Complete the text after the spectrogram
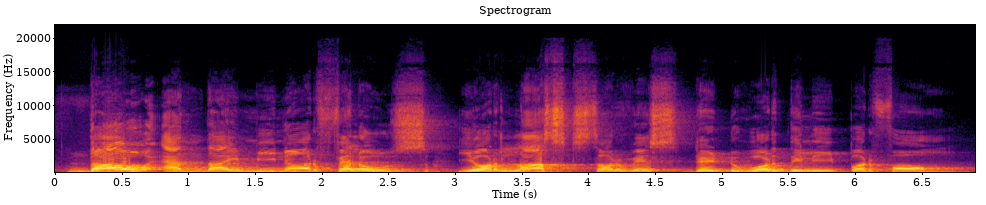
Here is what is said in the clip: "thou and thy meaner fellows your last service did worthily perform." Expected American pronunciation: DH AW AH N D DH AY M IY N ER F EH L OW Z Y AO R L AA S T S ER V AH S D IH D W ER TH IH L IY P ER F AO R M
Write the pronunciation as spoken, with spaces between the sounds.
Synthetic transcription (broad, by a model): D AW AH N D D AY M IY N ER F EH L OW Z Y AO R L AA S T S ER V AH S D IH D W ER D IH L IY P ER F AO R M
